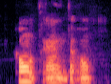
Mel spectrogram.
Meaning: first-person plural simple future of contraindre
- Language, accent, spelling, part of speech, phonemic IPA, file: French, Canada, contraindrons, verb, /kɔ̃.tʁɛ̃.dʁɔ̃/, LL-Q150 (fra)-contraindrons.wav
